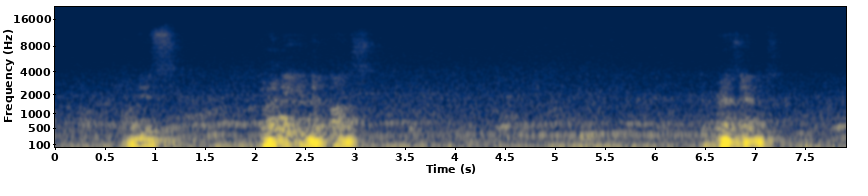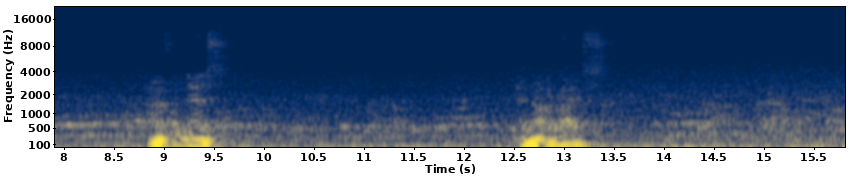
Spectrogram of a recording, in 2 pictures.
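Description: A young man recites in a slow, melodic chant through a microphone, in a room with a slight echo.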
